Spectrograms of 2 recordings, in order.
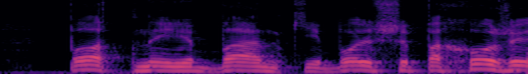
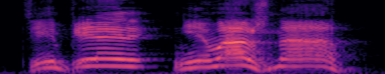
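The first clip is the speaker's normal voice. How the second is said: high, slow, booming announcement; loud proclamation; 10 semitones higher, 7 dB louder, slower than usual. A narrator's reading. Serb drowning all sounds for miles, proclaiming loudly. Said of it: "провозгласил серб".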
